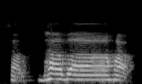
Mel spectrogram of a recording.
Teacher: సంభలో భా మహాప్రాణ చెప్పలేదు మీరు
